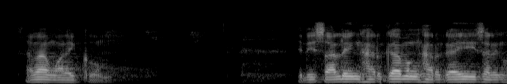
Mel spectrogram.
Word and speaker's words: Assalamualaikum: lam lam itu pun Salamualaikum itu banyak salah Pak bacanya kumnya itu pendek Kaf mim mati depapan kum Assalamualaikum yang banyak di tengah lapangan apa Asalamualaikum kumnya panjang yang benar kumnya pendek Asalamualaikum jadi saling harga menghargai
